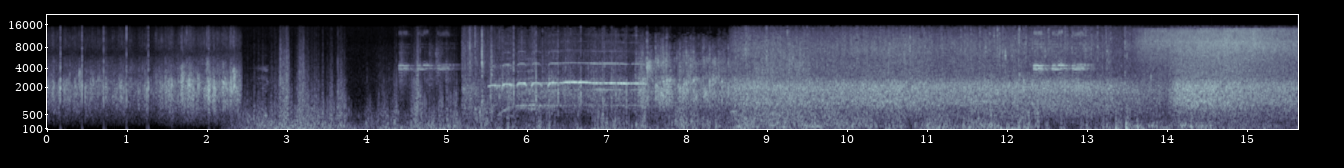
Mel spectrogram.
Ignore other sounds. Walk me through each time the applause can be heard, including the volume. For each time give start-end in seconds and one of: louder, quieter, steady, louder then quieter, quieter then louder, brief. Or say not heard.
0.0-2.5 brief
5.2-15.5 steady.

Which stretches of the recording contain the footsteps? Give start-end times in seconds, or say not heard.
not heard.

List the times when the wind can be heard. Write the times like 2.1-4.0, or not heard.
2.1-15.5.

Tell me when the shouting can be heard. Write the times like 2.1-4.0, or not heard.
not heard.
